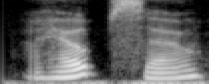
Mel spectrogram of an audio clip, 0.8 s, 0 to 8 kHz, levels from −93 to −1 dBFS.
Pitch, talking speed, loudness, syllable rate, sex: 175 Hz, 230 wpm, -17 LUFS, 5.1 syllables/s, female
